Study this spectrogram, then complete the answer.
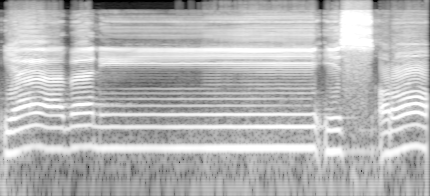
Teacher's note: Maka ya kita panjangkanya empat harakat atau lima seperti ini. · Ya bani Israila. Kemudian alirkan nafas ketika melafalkan sin karena sin punya sifat hamz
